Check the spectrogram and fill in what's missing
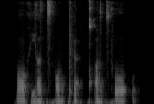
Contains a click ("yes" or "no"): no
